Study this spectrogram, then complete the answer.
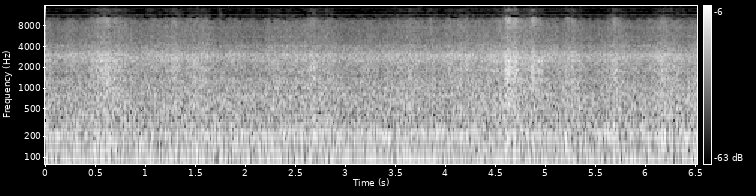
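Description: Tyres roll steadily over a highway.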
